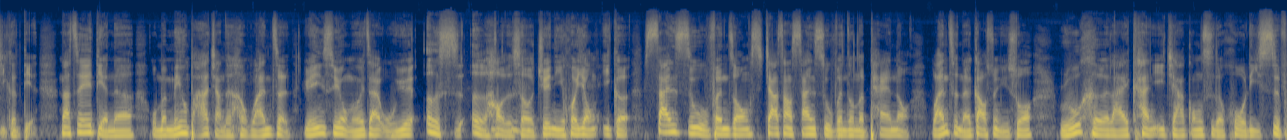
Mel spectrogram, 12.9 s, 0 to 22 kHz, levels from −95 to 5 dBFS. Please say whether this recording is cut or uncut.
uncut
